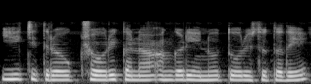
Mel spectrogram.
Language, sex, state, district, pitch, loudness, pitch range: Kannada, female, Karnataka, Bidar, 210 Hz, -14 LUFS, 205-220 Hz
